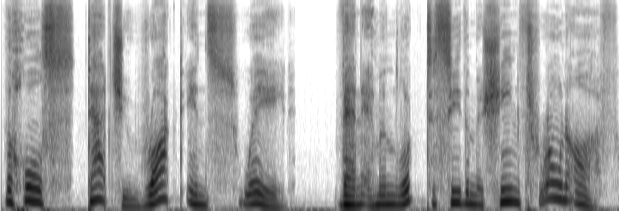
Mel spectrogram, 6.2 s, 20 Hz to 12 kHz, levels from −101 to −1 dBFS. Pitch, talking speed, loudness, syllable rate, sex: 160 Hz, 145 wpm, -20 LUFS, 3.8 syllables/s, male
